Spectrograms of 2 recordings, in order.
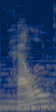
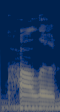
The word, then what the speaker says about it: hallowed: Hallowed grounds? I think, anyway. I've always pronounced it hollowed, but it's just the O that's more like an A, you know?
